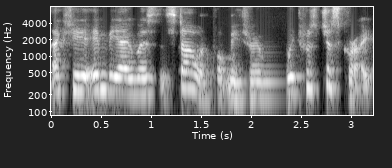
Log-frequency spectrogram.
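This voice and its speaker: With an Australian accent, a woman talks at a fairly high pitch. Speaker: webinar host, hospitality executive. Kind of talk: webinar panel talk.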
